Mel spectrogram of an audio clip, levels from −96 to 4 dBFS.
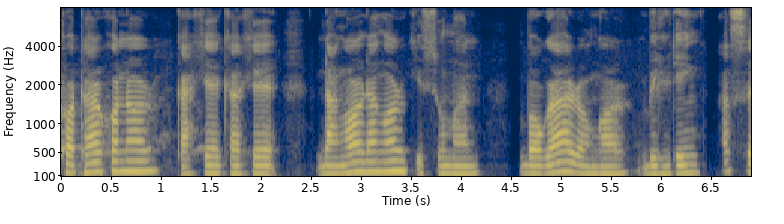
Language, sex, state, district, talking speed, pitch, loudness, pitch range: Assamese, male, Assam, Sonitpur, 80 wpm, 140 Hz, -19 LUFS, 135-165 Hz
